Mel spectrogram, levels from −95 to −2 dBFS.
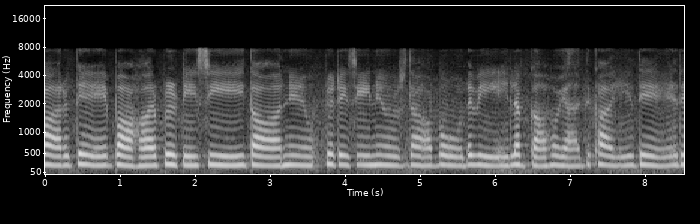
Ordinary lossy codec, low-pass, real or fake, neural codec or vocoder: none; none; fake; codec, 16 kHz, 2 kbps, X-Codec, HuBERT features, trained on LibriSpeech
